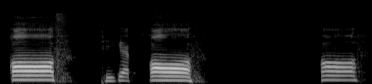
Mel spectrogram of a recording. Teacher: जबान का आखिरी हिस्से को जो पीछे तालु का आखिरी हिस्सा है जो नरम हिस्सा है वहां उसके साथ मिलाएं, कौफ, तो वहां से अदा होगा।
